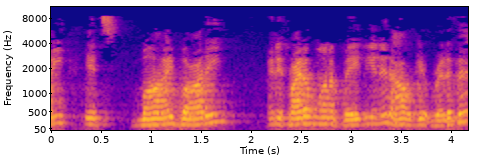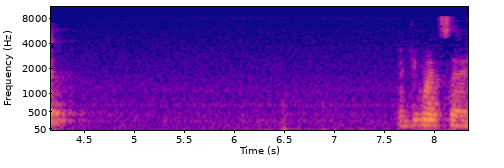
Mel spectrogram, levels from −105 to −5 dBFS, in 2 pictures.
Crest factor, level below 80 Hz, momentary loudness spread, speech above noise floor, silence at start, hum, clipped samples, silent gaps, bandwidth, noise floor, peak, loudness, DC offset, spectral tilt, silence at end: 22 dB; -60 dBFS; 14 LU; 45 dB; 0 s; none; under 0.1%; none; 8.8 kHz; -70 dBFS; -6 dBFS; -25 LUFS; under 0.1%; -6.5 dB/octave; 0 s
